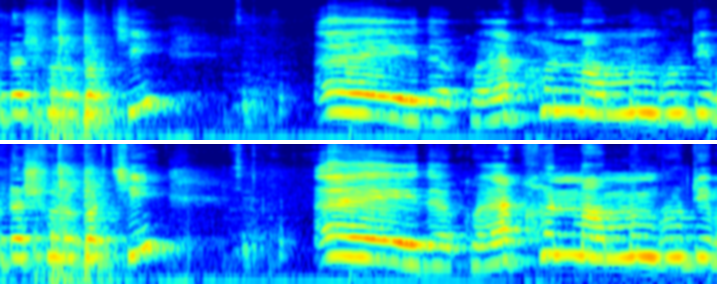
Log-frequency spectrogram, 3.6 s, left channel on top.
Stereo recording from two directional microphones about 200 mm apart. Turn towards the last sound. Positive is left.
turn(degrees=0)  # may be behind; listen again after turning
